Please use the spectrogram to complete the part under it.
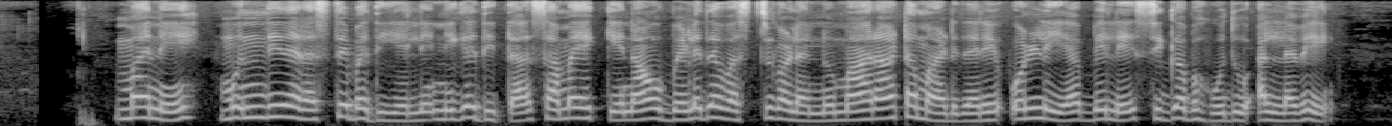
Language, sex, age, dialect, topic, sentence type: Kannada, female, 18-24, Coastal/Dakshin, agriculture, question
